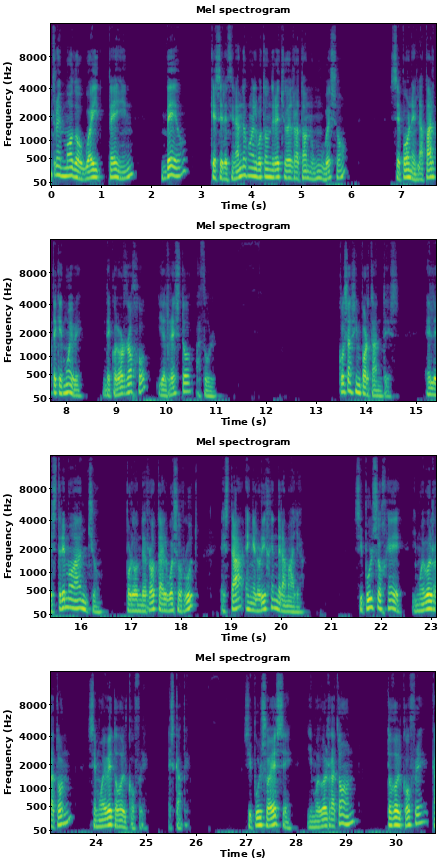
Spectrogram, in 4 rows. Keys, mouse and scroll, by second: 1.5-3.3 drag, 6.3-9.3 right drag, 10.8-12.6 right drag, 17.7-19.0 middle drag, 19.0 right click, 19.3 click, 19.3-21.5 middle drag, 19.8 click, 19.9 click, 20.4 click, 23.7 g, 27.8 s.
